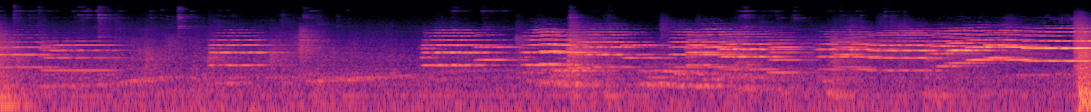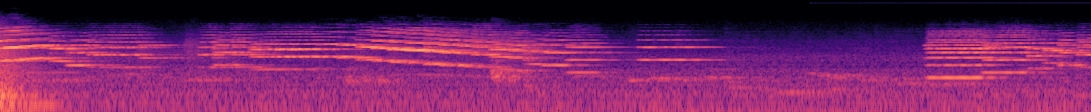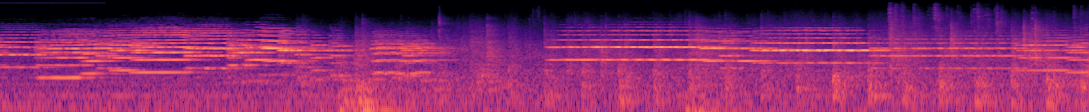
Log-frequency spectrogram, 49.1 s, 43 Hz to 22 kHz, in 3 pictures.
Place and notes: Poznan, Fredry street, Grand Theater - practice
recorded in one of the corridors of the Grand Theatre in Poznan. Orchestra member practicing their instrument. A few employees walk across the corridor giving me suspicious looks. One of them sings a little tune. (sony d50)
